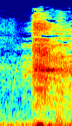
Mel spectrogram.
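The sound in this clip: A horse neighs in a stable: a single loud, breathy whinny bursts in about halfway through and holds to the end.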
